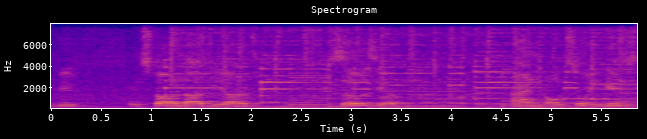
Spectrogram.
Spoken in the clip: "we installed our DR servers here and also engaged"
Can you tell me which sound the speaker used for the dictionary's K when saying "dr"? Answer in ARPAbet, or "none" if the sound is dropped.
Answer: none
